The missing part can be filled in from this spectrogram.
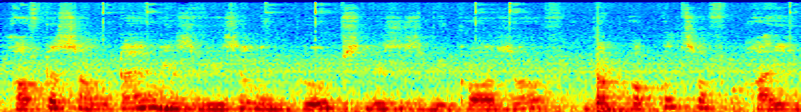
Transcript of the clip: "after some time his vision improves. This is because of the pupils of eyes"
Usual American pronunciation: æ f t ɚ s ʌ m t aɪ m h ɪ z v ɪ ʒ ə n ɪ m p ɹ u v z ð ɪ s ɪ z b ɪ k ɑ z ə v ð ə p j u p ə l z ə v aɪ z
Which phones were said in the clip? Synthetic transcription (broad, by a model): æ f t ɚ s ʌ m t aɪ m h ɪ z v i z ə n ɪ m p ɹ u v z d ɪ s ɪ z b ɪ k ɑ z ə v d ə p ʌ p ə l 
